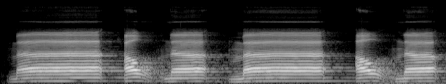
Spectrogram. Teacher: غین حروف مستعلیہ میں سے ہے، اس لیے اس کو پر پڑھیں گے۔ حروف مستعلیہ کو ہمیشہ یعنی ہر حالت میں پر پڑھا جاتا ہے۔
